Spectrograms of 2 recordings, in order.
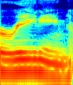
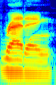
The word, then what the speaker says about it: Reading: Yeah, I learned, it was just dots and dashes for, it's pronounced reading, not reading.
